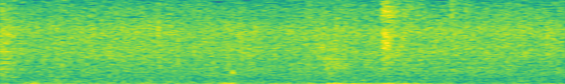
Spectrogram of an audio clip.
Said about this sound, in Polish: Ale wiesz, że ta burza nie jest prawdziwa.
